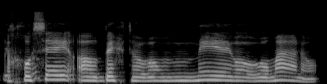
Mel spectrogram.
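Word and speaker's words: José Alberto Romo Romano: your first collaboration with Jose Alberto Romo Romano do I pronounce that well yet you couldn't have done it better we're gonna call him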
